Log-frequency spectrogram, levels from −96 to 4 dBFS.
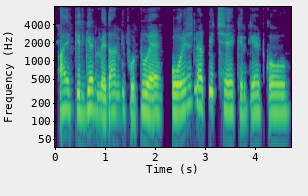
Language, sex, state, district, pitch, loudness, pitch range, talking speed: Marwari, male, Rajasthan, Nagaur, 140 Hz, -17 LUFS, 135-155 Hz, 165 wpm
